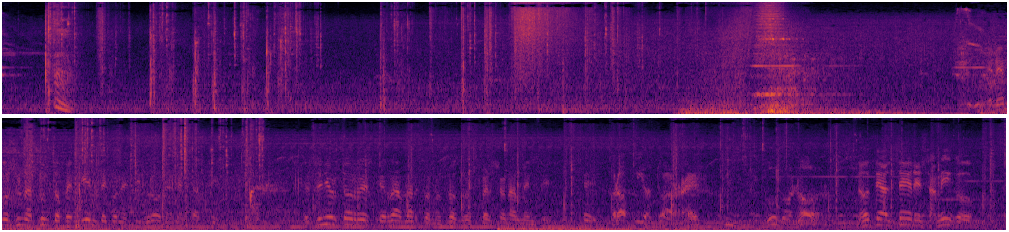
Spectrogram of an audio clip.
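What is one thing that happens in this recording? Footsteps patter quickly across roof tiles.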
